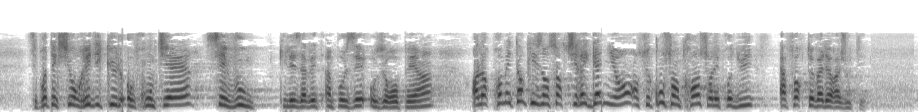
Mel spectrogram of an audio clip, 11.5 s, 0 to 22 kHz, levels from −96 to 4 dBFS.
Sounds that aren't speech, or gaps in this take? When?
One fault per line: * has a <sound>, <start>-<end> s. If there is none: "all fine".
all fine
